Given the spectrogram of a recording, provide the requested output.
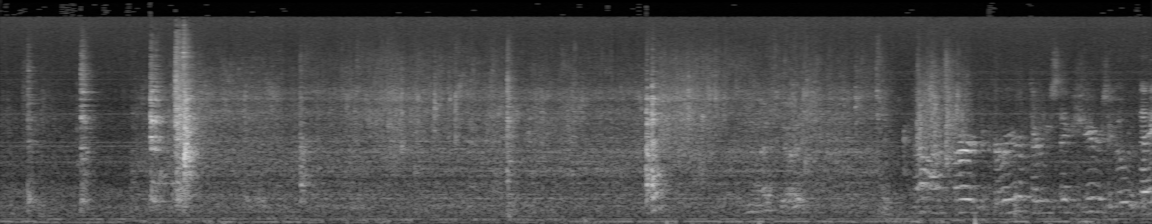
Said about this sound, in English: Washing dishes. Washing dishes. Washing, scrubbing, frigging, and what else?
